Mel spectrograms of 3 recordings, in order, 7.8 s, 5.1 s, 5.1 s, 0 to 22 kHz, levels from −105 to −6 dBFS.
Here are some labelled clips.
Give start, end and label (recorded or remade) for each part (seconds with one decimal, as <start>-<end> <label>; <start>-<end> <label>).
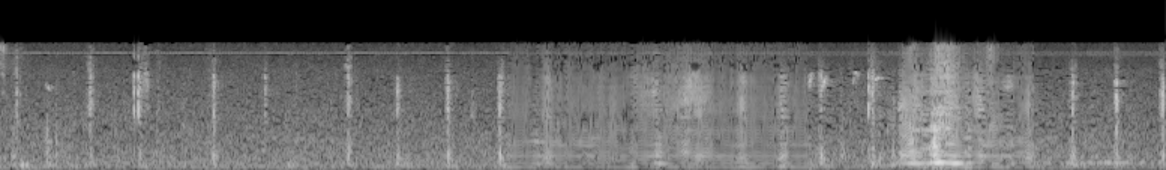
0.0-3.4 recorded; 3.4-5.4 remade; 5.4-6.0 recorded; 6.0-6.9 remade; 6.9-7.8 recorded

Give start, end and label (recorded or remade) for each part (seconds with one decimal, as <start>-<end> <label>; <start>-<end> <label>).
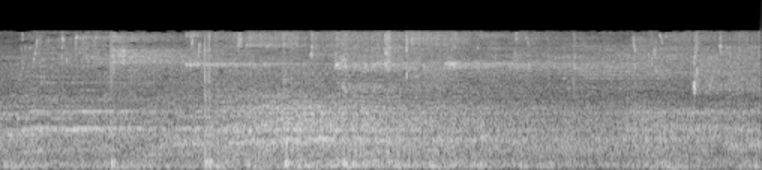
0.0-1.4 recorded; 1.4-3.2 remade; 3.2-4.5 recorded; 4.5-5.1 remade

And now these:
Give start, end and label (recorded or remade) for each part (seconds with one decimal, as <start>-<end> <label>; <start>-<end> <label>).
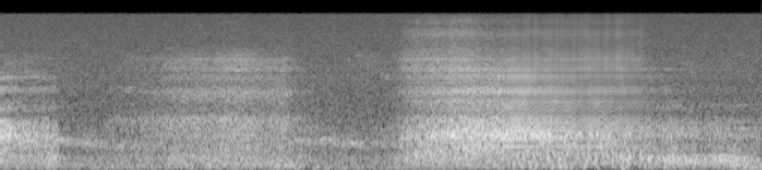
0.0-3.4 recorded; 3.4-4.3 remade; 4.3-5.1 recorded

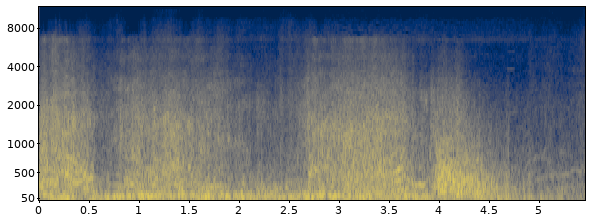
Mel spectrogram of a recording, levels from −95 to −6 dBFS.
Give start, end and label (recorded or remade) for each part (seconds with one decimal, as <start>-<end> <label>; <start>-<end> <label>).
0.0-2.9 remade; 2.9-4.9 recorded; 4.9-5.5 remade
